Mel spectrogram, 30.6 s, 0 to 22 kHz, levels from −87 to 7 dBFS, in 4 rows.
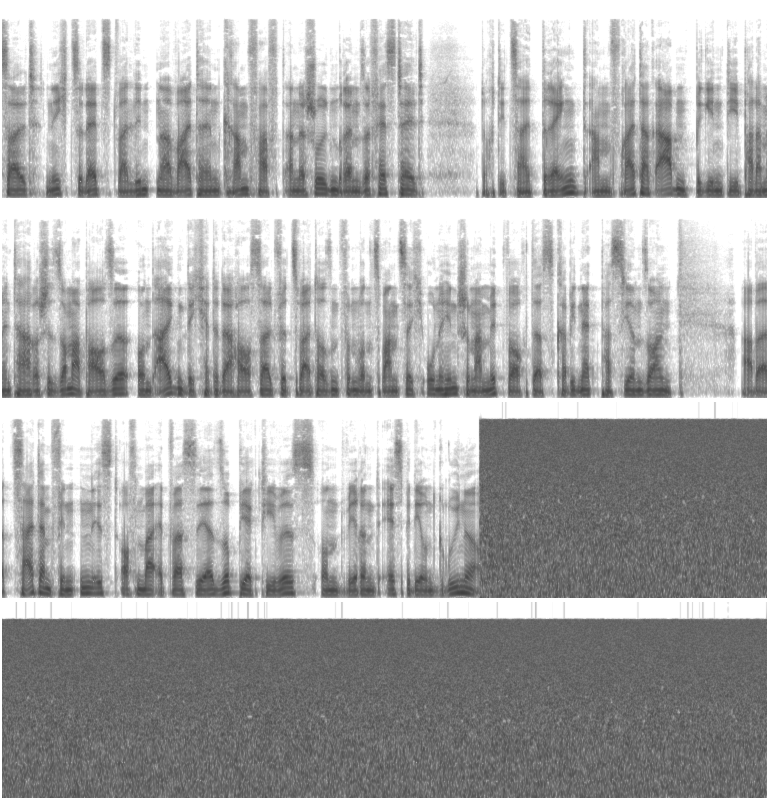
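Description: From 20.09 s to the end, the audio turns into loud, harsh broadband noise: samples built from the wrong bytes. The reader assembles each sample from misaligned or misordered bytes, so the rapidly fluctuating low-order bits land in the high-order position and dominate every value. Unlike added background noise or a dropout, it corrupts the sample values themselves.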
